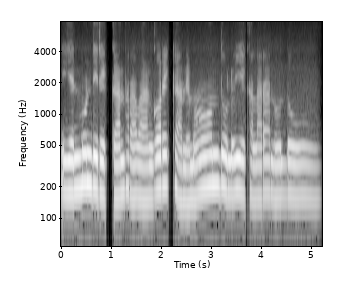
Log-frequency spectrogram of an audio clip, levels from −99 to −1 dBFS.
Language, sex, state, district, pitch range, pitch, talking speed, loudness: Chakma, female, Tripura, Dhalai, 160-190 Hz, 175 Hz, 125 wpm, -14 LUFS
